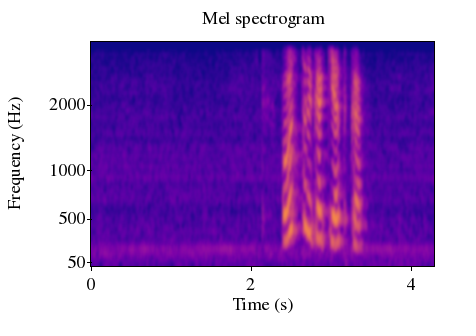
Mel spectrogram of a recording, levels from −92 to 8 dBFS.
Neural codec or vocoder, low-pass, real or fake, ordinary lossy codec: none; 3.6 kHz; real; none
